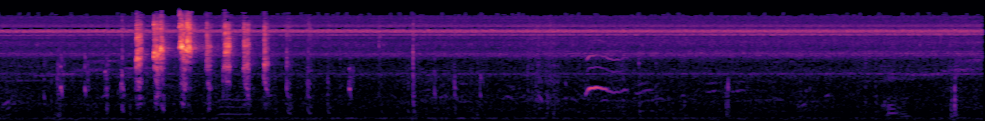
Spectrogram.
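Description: Outdoor forest sounds: a quick run of about seven sharp calls about a second in, fading as it goes, then a single short whistled bird note near the middle, over a steady high-pitched drone.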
